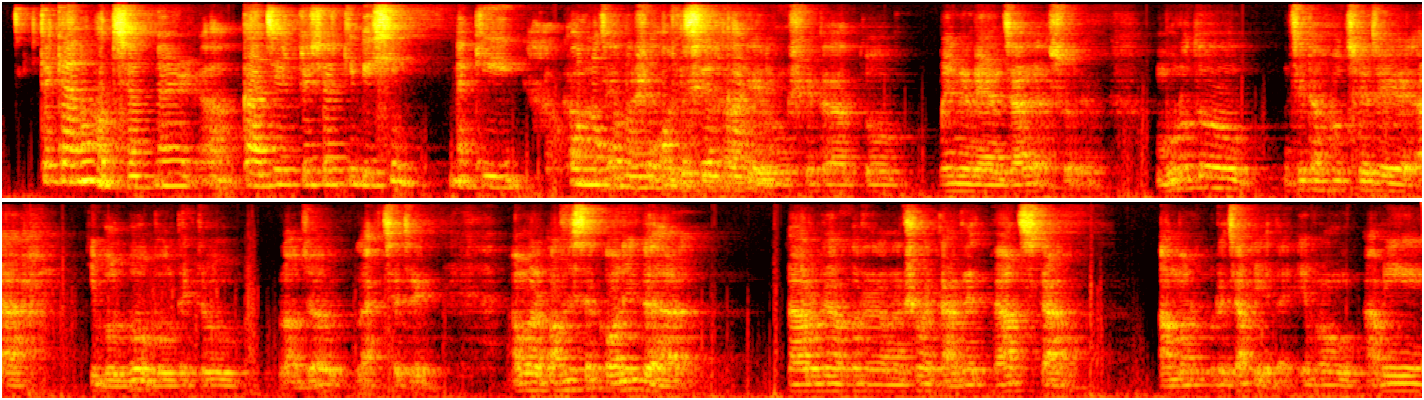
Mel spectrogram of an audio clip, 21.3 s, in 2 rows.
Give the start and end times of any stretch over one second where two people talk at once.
4.3-5.8

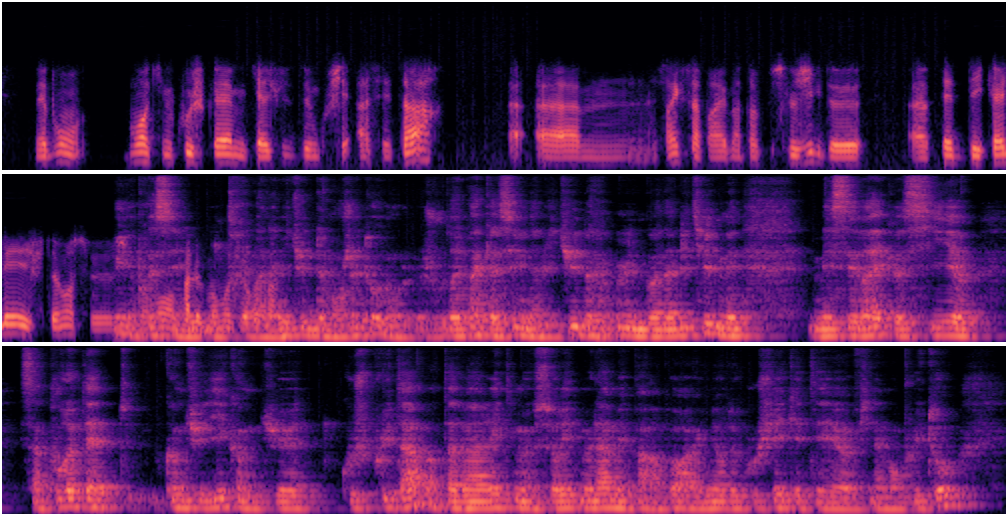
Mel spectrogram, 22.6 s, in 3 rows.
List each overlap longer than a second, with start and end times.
8.4-9.6

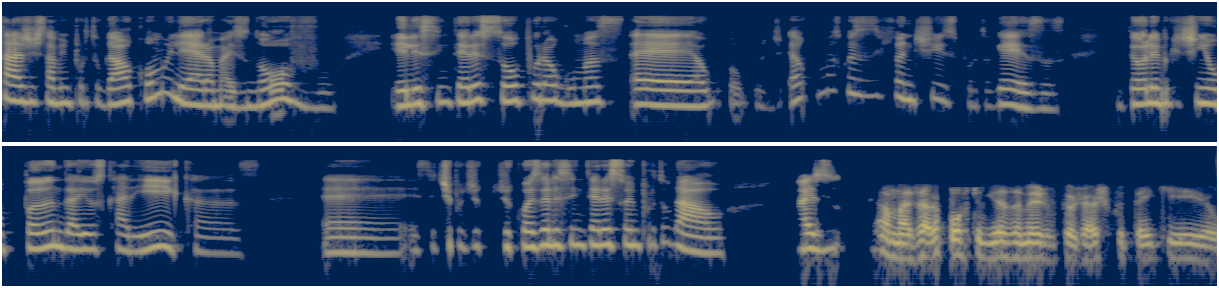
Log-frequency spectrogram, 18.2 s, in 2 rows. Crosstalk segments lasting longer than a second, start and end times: none

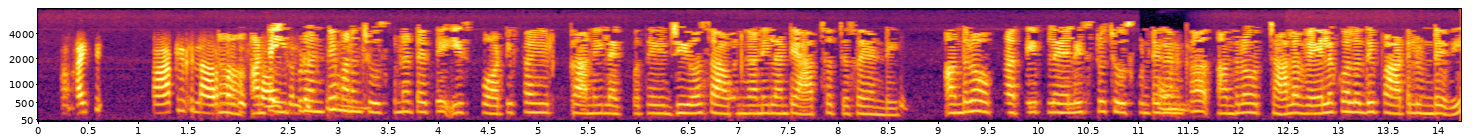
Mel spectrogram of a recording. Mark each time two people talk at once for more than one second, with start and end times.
1.8-3.4

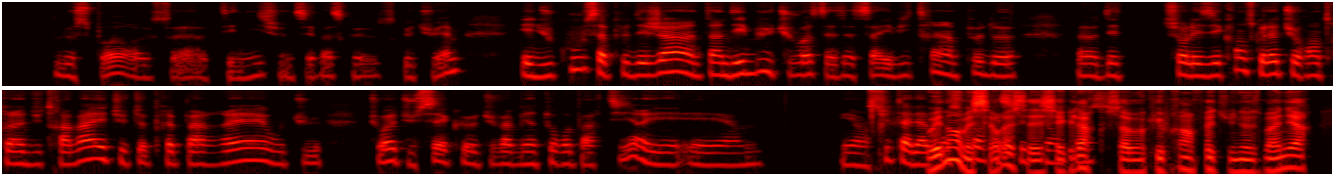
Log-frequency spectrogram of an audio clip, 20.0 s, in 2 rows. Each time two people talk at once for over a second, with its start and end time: 16.9-18.3

